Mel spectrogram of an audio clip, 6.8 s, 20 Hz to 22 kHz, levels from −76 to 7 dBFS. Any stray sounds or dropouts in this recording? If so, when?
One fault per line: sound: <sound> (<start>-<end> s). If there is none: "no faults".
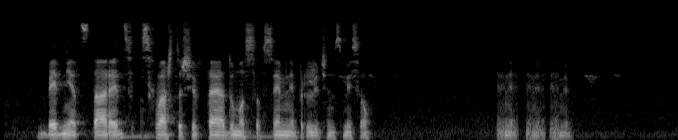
sound: laugh (5.0-5.8 s)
